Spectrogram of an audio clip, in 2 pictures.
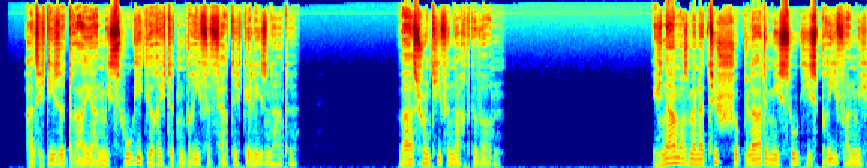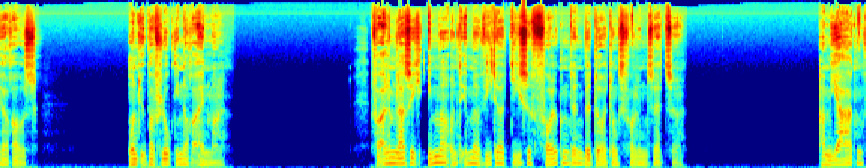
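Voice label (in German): Schauspiel Melancholisch; Fremdtake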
